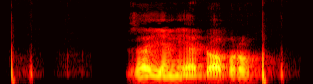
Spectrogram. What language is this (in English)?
Eton (Cameroon)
